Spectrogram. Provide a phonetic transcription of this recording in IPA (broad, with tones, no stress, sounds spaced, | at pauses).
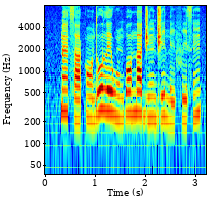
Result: k͡p ɛ̃˧ s a˨ k ɔ̃˨ d o˨˦ l e˧ w ũ˨ ɡ͡b ɔ˧ n a˦ d͡ʒ ĩ˧ d͡ʒ i˧ n i˨ f i˨ s ĩ˨˦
